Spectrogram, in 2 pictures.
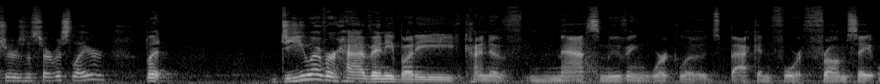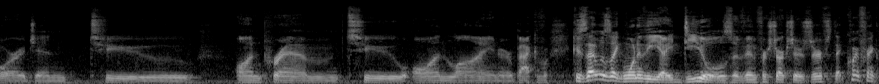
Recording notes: Live from Red Hat Summit.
